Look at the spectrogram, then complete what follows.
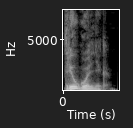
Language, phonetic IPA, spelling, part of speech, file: Russian, [trʲɪʊˈɡolʲnʲɪk], треугольник, noun, Ru-треугольник.ogg
- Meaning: 1. triangle 2. set square, triangle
